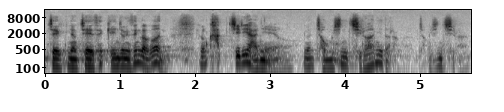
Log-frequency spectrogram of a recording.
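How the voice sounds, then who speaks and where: A man's voice: mid-range voice, slightly rough. Middle-aged male pastor with a mid-range voice, chatty sermon delivery, rhetorical questions, swells and drops in volume. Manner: conversational preaching with frequent "네" and "예" fillers; rhetorical questions, rising and falling in loudness.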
